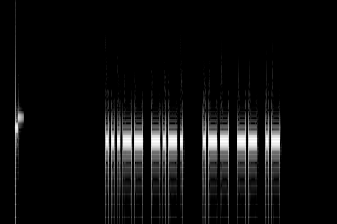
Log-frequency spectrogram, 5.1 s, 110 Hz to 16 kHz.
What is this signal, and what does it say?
Morse code, heard as a keyed tone, about 28 wpm, 700 Hz. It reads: 3C WMA
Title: Field Day Exchanges Encore - 28wpm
